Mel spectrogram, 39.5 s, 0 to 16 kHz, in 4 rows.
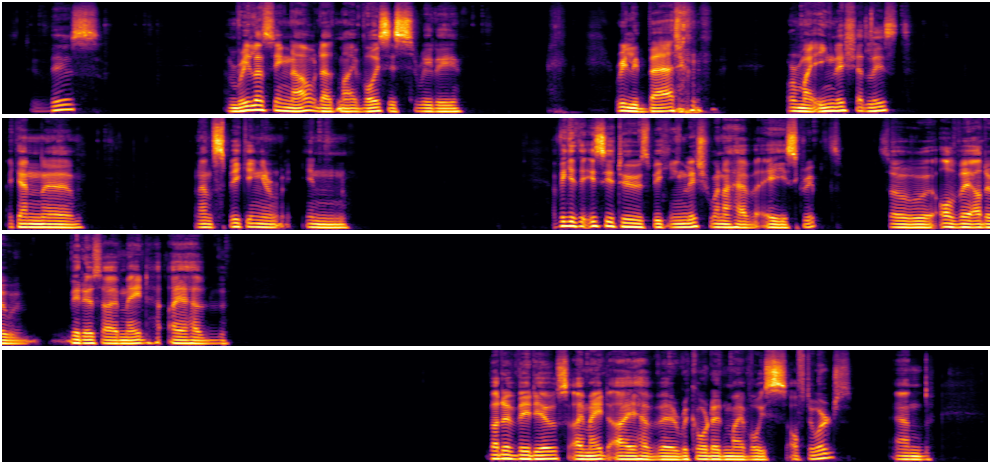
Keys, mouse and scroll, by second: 0.1 shift+d, 1.2 middle click, 1.6 shift+d, 2.3 middle click, 2.8 g, 3.4 middle click, 3.9 shift+d, 4.5 middle click, 5.0 shift+d, 5.7 middle click, 6.3 g, 7.6 middle click, 8.2 g, 8.8 middle click, 9.2 shift+d, 9.8 middle click, 10.3 g, 10.8 middle click, 11.2 shift+d, 11.8 middle click, 12.1 shift+d, 12.7 middle click, 13.2 shift+d, 14.5 middle click, 16.2 middle click, 18.2 middle click, 18.2 click, 18.8 shift+middle click, 18.9 shift+middle click, 19.2-19.6 scroll down 3, 20.2 shift+d, 22.0 s, 22.8 g, 23.7 shift+d, 25.0 shift+d, 25.9-39.5 shift+d.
